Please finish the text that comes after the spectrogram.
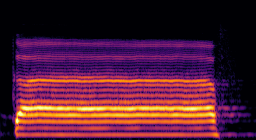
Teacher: یہ زبان کی جڑ اور تالو کے سخت حصہ سے، یہ تالو کا یہ سخت حصہ ہے، یہاں سے یہ کاف ادا کیا جاتا ہے۔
